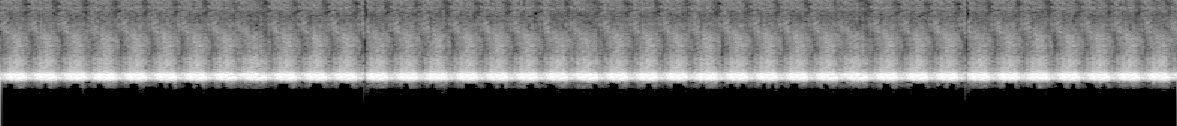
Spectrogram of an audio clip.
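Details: Crickets chirping on a peaceful summer night in a farm meadow under a full moon: a steady high-pitched trill pulsing about four times a second, even and unbroken, with no other sounds.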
